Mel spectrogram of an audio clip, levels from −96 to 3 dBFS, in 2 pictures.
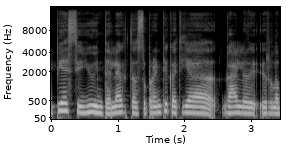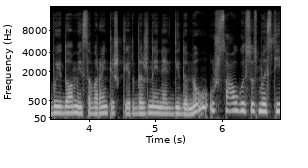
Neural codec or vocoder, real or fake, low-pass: autoencoder, 48 kHz, 128 numbers a frame, DAC-VAE, trained on Japanese speech; fake; 14.4 kHz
